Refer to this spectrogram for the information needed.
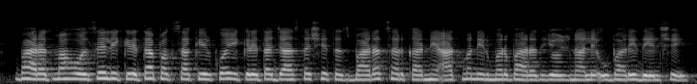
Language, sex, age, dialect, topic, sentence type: Marathi, female, 25-30, Northern Konkan, agriculture, statement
